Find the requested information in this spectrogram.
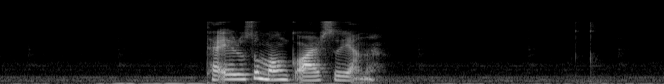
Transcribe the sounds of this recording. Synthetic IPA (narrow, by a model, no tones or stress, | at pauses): t̪ʰæːʔeːɾɔsɔmɑŋɡo̰ːæːɾsɔjæ̰ːnʔə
